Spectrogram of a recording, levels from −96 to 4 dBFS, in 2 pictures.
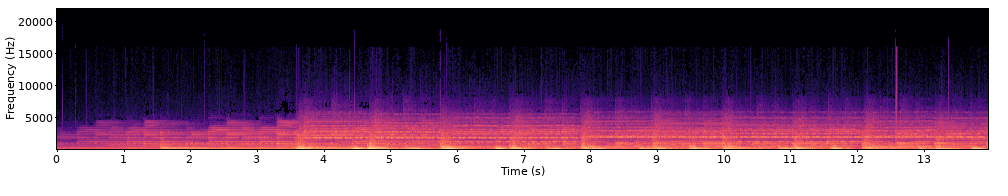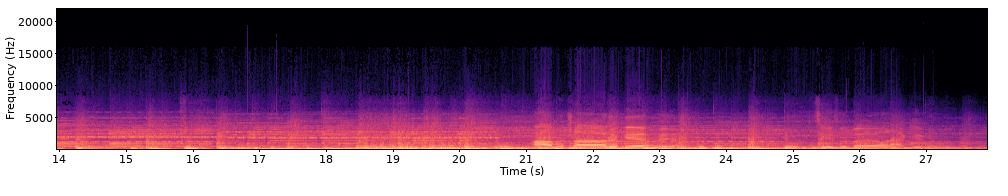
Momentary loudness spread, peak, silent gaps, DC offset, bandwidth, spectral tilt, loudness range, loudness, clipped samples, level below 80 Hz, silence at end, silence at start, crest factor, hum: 11 LU; 0 dBFS; none; under 0.1%; 6.6 kHz; -8 dB/octave; 5 LU; -16 LUFS; under 0.1%; -32 dBFS; 0 s; 0 s; 16 dB; none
